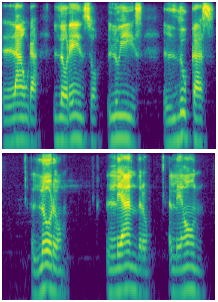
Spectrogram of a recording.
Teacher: la l si usted escoge en el espejo y se mira la l hace que la lengua toque toda la superficie de todos los dientes superiores toda la lengua se expande y toca todos los dientes yo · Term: sonido de la l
